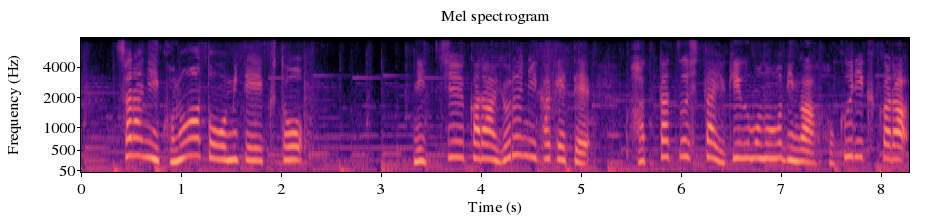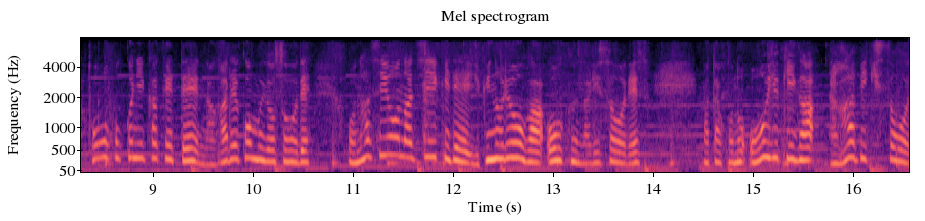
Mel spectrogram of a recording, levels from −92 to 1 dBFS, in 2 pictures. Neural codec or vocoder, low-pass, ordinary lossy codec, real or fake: none; 7.2 kHz; none; real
